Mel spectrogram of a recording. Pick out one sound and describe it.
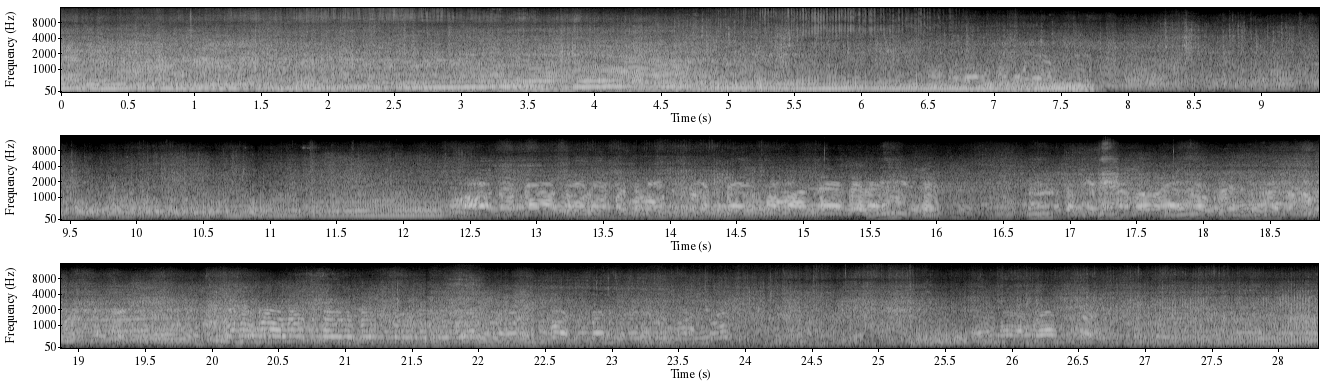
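Folkrace car engines rev hard as the cars race around a gravel track.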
